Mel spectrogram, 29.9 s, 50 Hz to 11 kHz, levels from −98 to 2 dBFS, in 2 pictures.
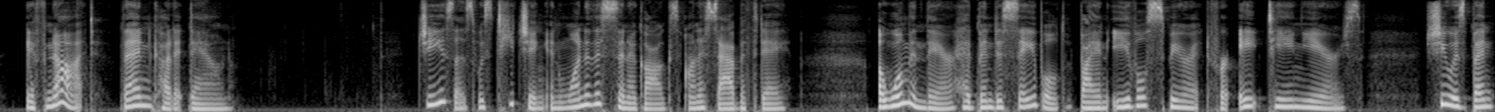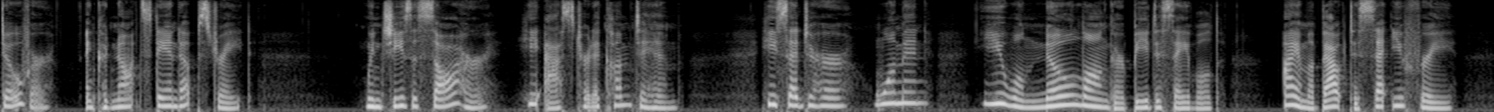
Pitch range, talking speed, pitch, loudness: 145-225 Hz, 140 wpm, 180 Hz, -23 LUFS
